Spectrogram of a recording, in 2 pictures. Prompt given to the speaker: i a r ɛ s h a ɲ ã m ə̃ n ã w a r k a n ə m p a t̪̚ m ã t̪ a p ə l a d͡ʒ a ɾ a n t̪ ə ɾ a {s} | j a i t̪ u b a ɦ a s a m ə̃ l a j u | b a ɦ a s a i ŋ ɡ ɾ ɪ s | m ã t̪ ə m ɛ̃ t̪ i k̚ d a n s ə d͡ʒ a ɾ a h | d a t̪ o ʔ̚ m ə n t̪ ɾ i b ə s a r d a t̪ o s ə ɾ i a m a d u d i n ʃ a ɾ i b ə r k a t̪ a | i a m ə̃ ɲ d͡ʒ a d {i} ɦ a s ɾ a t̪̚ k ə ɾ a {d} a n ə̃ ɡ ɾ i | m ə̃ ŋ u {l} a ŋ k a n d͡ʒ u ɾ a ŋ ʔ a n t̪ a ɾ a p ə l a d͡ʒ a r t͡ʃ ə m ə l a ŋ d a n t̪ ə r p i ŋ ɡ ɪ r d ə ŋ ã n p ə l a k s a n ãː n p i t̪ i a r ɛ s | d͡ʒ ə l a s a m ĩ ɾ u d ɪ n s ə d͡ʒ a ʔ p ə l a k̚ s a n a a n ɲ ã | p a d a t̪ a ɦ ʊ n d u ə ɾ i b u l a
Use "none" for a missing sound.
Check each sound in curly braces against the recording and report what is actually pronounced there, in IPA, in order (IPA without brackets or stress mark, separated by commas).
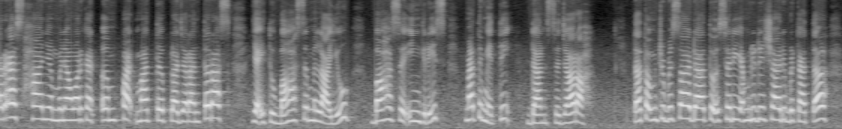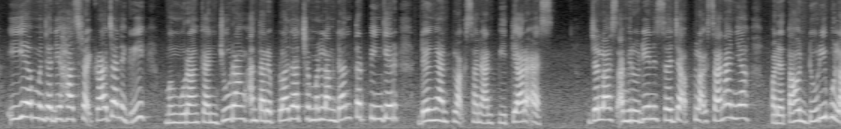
s, i, d͡ʒ, ɾ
